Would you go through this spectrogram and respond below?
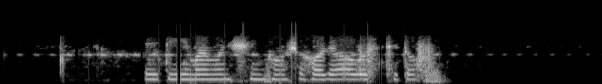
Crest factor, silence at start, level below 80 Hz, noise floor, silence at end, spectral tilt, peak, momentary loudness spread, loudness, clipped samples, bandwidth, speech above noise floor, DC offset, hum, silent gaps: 20 dB; 0.2 s; -60 dBFS; -64 dBFS; 1.45 s; -6 dB/octave; -2 dBFS; 13 LU; -19 LUFS; under 0.1%; 7.4 kHz; 45 dB; under 0.1%; none; none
